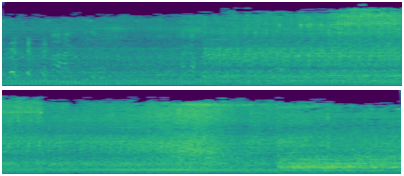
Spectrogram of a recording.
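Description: A motor vehicle's engine running on the road, its drone growing louder over several seconds as it draws near, with a sudden change in the sound about nine seconds in.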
